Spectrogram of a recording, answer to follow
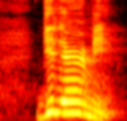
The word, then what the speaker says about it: Guilherme: meu nome não porque a pronúncia não é guilher eu não pronuncio U esse U é diacrítico ele é um ío com g g g g depois eu vou pro I direto eu não falo Guilherme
